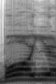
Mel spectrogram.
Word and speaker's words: Boyer: my good friend billy boyer and he always tells people that his last name is pronounced boy you're like boy you're in trouble and i am so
